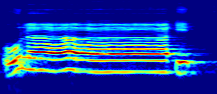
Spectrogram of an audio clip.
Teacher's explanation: اولا، اوپر مد، اولا، حمزہ زیر ای، حرف مد کے بعد حمزہ اسی کلمہ میں ہے، اس لیے مد متصل ہوا، مد متصل کو 3 یا 4 الف کے برابر کھینچ کر پڑھیں گے۔ اولائی، حمزہ کے نیچے زیر ہے، زیر کو جلدی پڑھیں، تھوڑا بھی نہ کھینچیں، معروف پڑھیں، مجھول آواز سے بچیں۔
